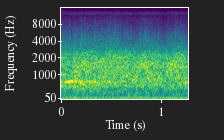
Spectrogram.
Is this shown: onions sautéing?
no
